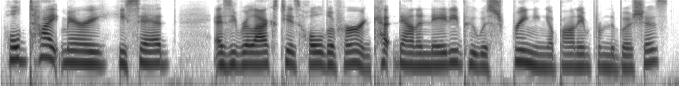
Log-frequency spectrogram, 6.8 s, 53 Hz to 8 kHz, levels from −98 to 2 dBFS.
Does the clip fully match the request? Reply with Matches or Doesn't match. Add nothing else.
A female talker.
Matches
